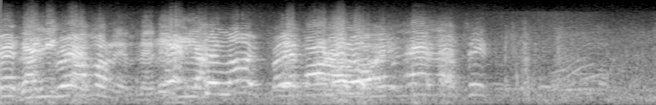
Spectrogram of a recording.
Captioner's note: Gritos em Língua Estrangeira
